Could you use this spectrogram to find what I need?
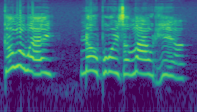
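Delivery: very high, loud parrot screech; shrill bird cry; parrot squawk. A narrator's reading. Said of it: "called out".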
